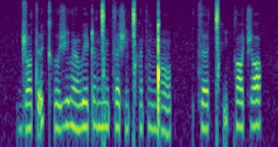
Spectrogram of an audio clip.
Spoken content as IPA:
ɖ͡ʐɒtə̰y̯ kʰɤ ʒilɐ̃ βeʈɤ ŋ͡ǀĩt͡sɐ ʃẽǀʰɐ̃t͡sɐ̃ŋ͡ǃɔ̃ | t͡sɜ ǀʰḭ kɒt͡ʃɒ

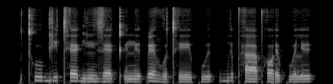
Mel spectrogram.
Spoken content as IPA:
tʰu˦ ɡi˦tʰɛ˦ɡĩ˨ zɛ˨ kʼɪ˨nɪ˨ɓɛ˦ vʊ˨tʰeː˨kʷɪ˦ | bɪ˦ pʰaː˨pʰɔ˨ɾɛ˦ kʷɛ˨lɪ˦

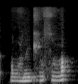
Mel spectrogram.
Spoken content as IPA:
ðˤə̤nd͡ʒə̤sˤə̤

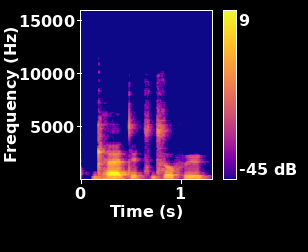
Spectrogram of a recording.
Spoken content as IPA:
ɖʱætyt͡sd͡zofʉ

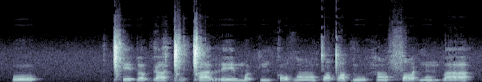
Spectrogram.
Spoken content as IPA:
o | ǀʰeɗʌɡa ɡ͡ǀʌǀare mʌkĩkoðˤã tˤetˤuɗu hãsˤe ɡõba

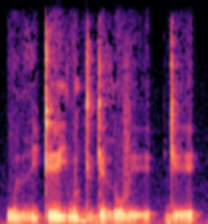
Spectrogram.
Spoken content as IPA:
wɨ˧˩˧ri˧ kʼe˦˥ju˦˥lʲ ɡʲɨ˧˩˧ɡʲɛ˧ro˦˥ve˧˩˧ | ɡʲe˧˩˧

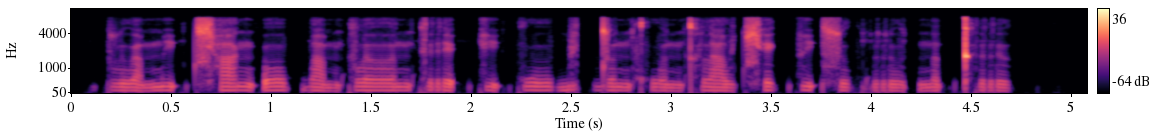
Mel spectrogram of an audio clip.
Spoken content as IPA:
plu˨˩a̯mi˥˩ʔt͡ɕʰa˥˩ŋʔoː˥˩p̚ wa˨˩mklɤː˧n kre˨˩ʔki˨˩ʔkwuː˧ bi˥˩t̚do˧nkʰwo˨˩nkʰla˧w t͡ɕʰe˦˥k̚fi˦˥ʔsu˨˩k̚ ruː˨˩t̚na˥˩t̚ kʰrɯ˨˩k̚

